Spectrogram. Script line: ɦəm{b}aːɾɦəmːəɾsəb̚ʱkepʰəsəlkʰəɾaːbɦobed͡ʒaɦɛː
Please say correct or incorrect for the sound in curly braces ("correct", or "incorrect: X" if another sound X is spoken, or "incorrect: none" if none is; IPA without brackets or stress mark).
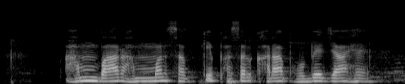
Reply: correct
